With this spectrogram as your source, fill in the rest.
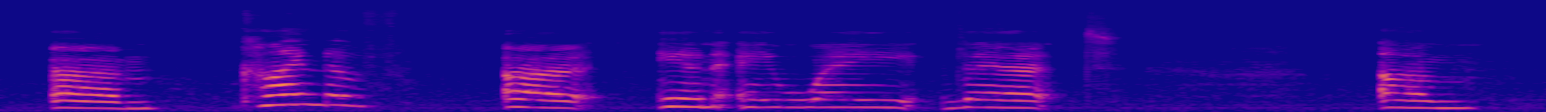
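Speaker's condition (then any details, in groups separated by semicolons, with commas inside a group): Cerebral palsy; congenital, uses wheelchair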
